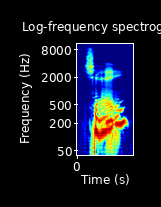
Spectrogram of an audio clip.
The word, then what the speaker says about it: Che: Che?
